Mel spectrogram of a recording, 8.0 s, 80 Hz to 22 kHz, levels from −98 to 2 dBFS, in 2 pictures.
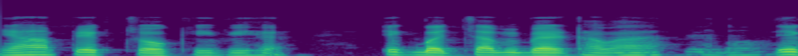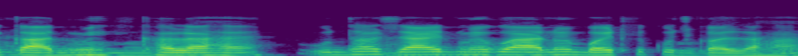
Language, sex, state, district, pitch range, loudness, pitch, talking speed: Hindi, male, Bihar, West Champaran, 130-150 Hz, -21 LUFS, 140 Hz, 205 wpm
